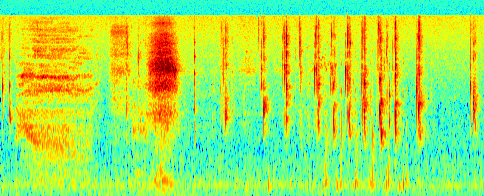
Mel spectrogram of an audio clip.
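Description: Faint close-up chewing of soft, jelly-like halwa: a rapid run of small wet mouth clicks and smacks through the second half, after two short hissing rustles in the first two seconds.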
